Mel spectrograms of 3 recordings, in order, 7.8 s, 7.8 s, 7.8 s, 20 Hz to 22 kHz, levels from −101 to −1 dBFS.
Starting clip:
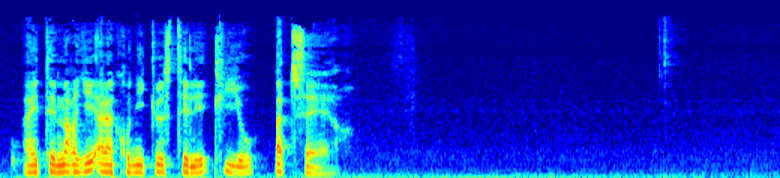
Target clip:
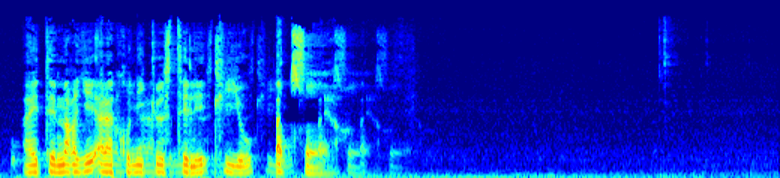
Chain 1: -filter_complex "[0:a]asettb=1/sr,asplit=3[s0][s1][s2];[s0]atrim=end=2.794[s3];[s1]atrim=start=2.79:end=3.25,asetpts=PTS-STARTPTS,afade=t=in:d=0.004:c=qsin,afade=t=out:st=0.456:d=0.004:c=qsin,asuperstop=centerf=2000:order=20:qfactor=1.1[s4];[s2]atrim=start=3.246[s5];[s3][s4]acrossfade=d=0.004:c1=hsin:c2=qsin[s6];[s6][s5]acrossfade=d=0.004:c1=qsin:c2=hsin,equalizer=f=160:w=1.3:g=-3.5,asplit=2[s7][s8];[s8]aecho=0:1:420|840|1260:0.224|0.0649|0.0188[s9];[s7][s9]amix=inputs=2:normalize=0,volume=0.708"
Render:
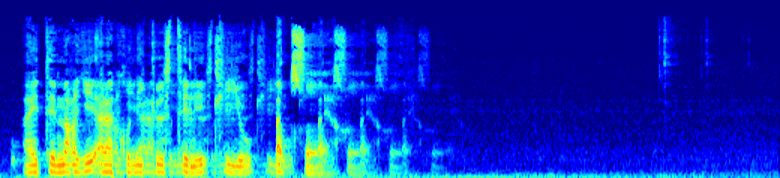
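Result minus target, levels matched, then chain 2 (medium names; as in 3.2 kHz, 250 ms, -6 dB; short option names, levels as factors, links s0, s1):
echo-to-direct +7 dB
-filter_complex "[0:a]asettb=1/sr,asplit=3[s0][s1][s2];[s0]atrim=end=2.794[s3];[s1]atrim=start=2.79:end=3.25,asetpts=PTS-STARTPTS,afade=t=in:d=0.004:c=qsin,afade=t=out:st=0.456:d=0.004:c=qsin,asuperstop=centerf=2000:order=20:qfactor=1.1[s4];[s2]atrim=start=3.246[s5];[s3][s4]acrossfade=d=0.004:c1=hsin:c2=qsin[s6];[s6][s5]acrossfade=d=0.004:c1=qsin:c2=hsin,equalizer=f=160:w=1.3:g=-3.5,asplit=2[s7][s8];[s8]aecho=0:1:420|840:0.1|0.029[s9];[s7][s9]amix=inputs=2:normalize=0,volume=0.708"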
